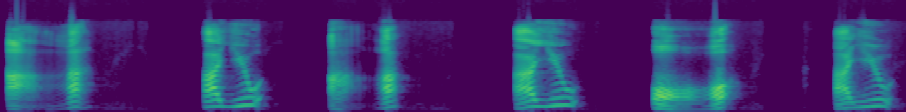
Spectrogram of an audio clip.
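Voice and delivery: high "Are you", then a long vowel dipping and rising; third-tone drill. Shown as a demonstration. Teacher drills third-tone feeling on vowels, dipping question tune. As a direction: swap "sure" for single vowels, each bent down then up. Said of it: "this is the feeling that you should".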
